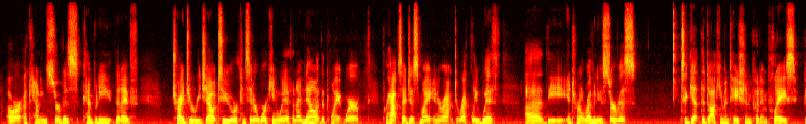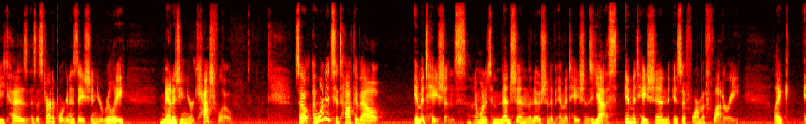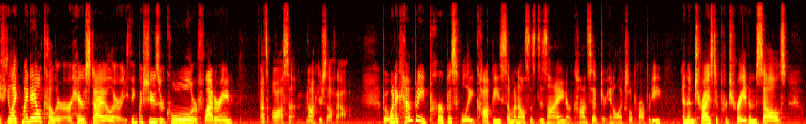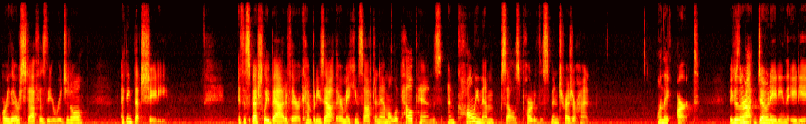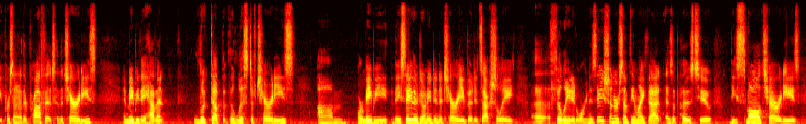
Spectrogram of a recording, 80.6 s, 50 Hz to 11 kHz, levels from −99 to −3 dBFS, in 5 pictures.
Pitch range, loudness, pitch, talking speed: 185-230 Hz, -26 LUFS, 200 Hz, 150 wpm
